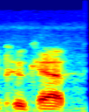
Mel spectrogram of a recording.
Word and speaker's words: Phuket: Some people pronounce it Phuket, but we say Phuket.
